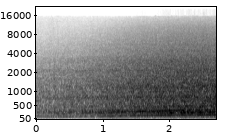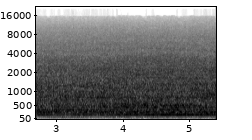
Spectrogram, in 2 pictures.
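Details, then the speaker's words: Vintage Kel Aire model 7000 box fan with a 3-speed Marco/McMillan motor, started on high before cleaning. The hum climbs over the first two seconds, then settles into a steady low drone with an even rush of air, moving a lot of air; it runs normally. "moving a lot of air"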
